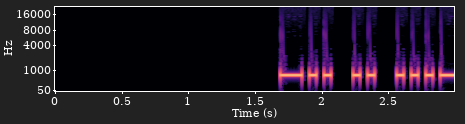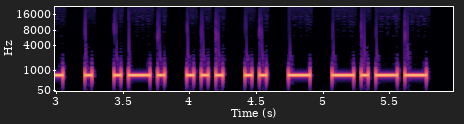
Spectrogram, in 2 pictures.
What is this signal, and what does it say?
Morse code, heard as a keyed tone, about 22 wpm, 700 Hz. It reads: DIVERSITY
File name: 9 Letter Words - First 3 Letters Given - 22wpm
